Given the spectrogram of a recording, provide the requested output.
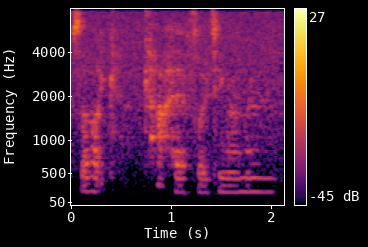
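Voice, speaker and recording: A woman's voice: mid-range voice, monotone, a little fast, vocal fry. A young woman with a British accent chatting casually and informally in a personal vlog, rambling a little and poking fun at herself. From United Kingdom. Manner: informal, rambling, self-deprecating. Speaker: YouTube vlogger. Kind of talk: casual personal chat to camera.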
